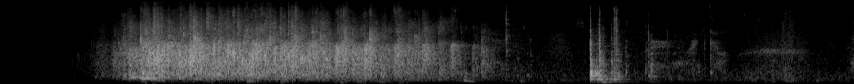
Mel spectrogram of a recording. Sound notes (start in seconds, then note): 0.7 audience applauding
